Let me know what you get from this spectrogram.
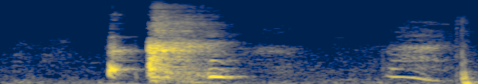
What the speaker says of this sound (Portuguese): Eu vou espirrar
